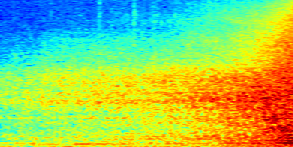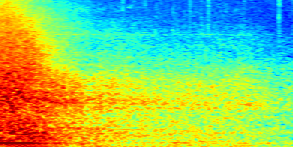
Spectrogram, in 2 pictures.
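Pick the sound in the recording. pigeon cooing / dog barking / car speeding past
car speeding past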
